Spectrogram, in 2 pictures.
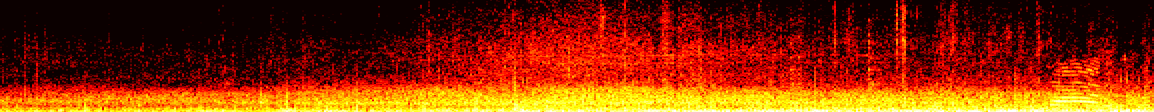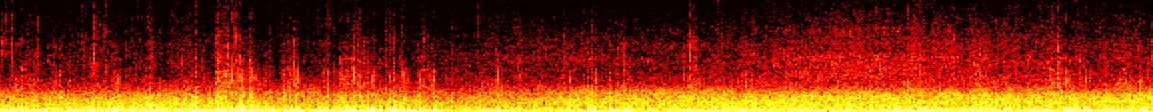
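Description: Wind noise on the microphone of a low-mounted action camera on a moving bicycle, mixed with tyre rumble and road traffic; it grows louder over the first few seconds as speed picks up. A short run of squeaky chirps sounds about seven seconds in.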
